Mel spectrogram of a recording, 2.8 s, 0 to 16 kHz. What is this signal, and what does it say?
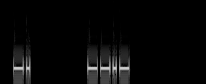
Morse code, heard as a keyed tone, about 28 wpm, spaced as for 10 wpm, 700 Hz. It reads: NQ
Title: USA Call Signs - 5 Characters - 6x Character Spacing - 28wpm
